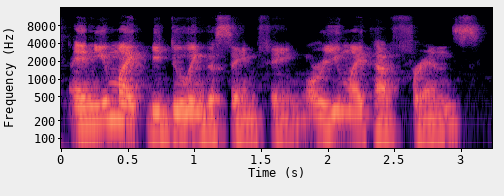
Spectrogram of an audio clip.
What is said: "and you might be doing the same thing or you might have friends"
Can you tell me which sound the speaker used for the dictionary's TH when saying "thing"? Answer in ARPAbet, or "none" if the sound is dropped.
TH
